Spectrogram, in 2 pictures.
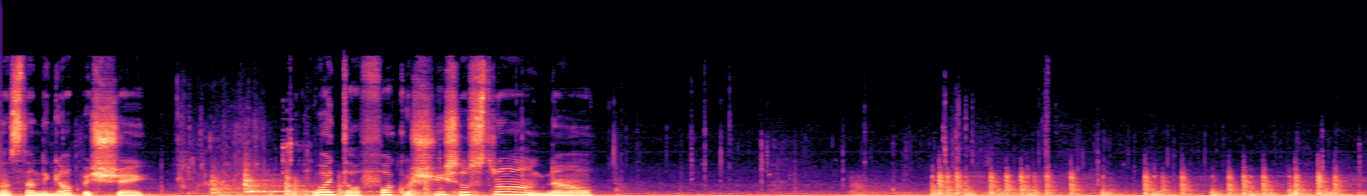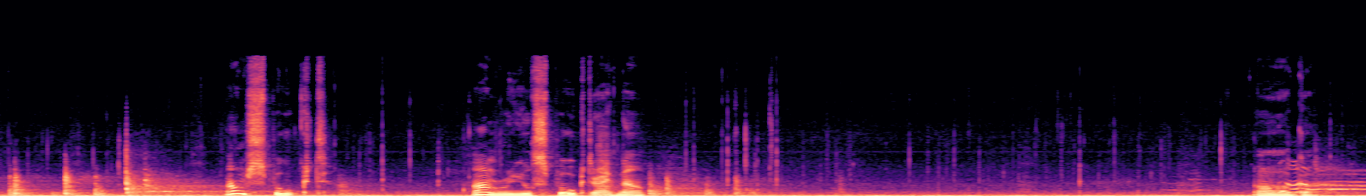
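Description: A young woman talks with animation close to a headset microphone.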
